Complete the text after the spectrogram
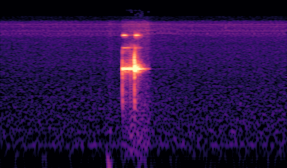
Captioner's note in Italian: beeep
